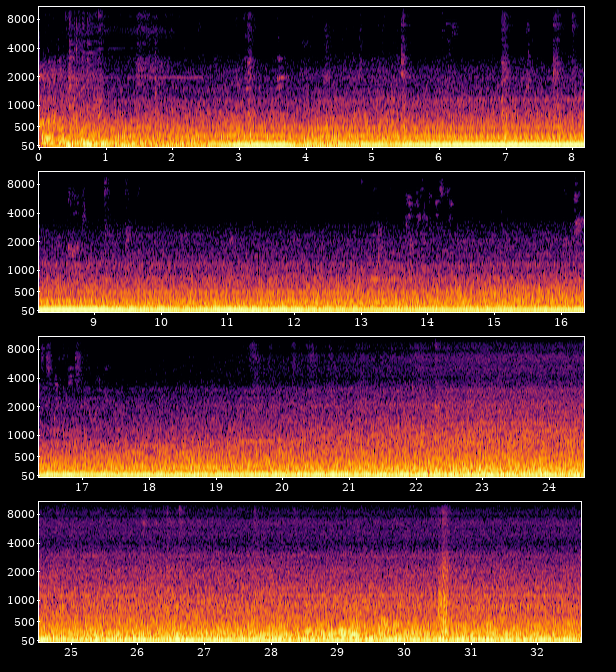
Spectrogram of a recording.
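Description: City transit bus engine idling while stopped, a steady low rumble with occasional faint clicks.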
